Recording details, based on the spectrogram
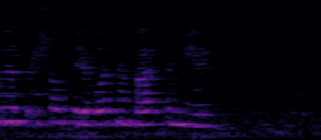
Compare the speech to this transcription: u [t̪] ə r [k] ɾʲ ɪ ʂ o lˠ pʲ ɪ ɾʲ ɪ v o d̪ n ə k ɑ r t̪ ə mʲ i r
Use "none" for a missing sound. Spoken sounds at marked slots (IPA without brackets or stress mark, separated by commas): d̪, p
